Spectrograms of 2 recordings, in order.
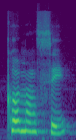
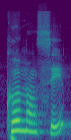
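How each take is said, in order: No difference in how they are said.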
